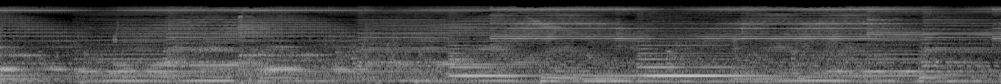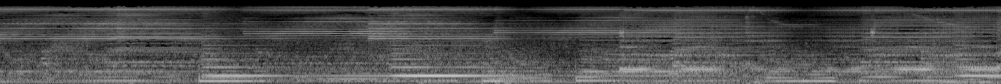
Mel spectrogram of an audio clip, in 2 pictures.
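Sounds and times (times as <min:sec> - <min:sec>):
synthesizer drone music: 0:13.9 - 0:20.0.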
